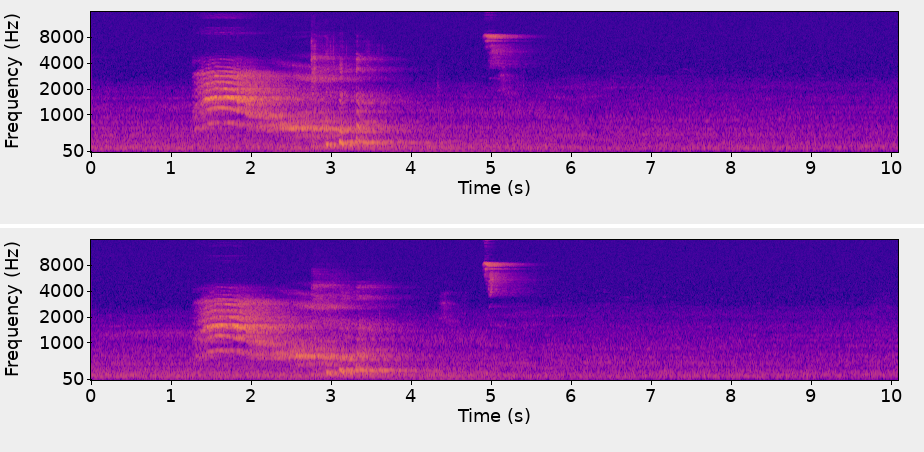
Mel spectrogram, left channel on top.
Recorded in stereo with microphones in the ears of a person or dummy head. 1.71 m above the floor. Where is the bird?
45° right (ahead or behind), 1.6 m.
